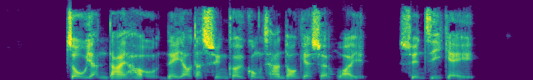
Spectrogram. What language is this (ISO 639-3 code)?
yue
